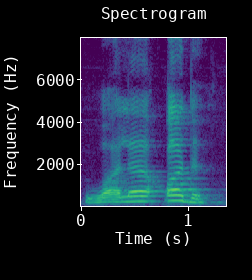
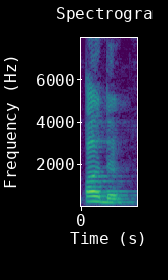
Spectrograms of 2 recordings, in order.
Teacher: قاف کو موٹا کر کے پڑھیں گے، دال میں قلقلہ کریں گے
